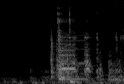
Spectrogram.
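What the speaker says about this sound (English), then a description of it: "Electric presser foot lift, so you don't have to reach behind to raise and lower the foot." A Janome 9450 sewing machine's electric presser foot gives a single short motorized whir and mechanical clunk, close and fairly quiet.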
